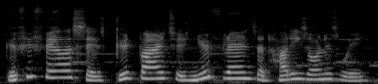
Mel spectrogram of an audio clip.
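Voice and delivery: usual speaking voice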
